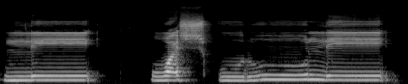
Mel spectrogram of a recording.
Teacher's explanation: लाम के नीचे ज़ेर है, आगे या साकिन है, ये या मद्दा है, एक अलिफ की मिकदार खींच कर पढ़ेंगे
